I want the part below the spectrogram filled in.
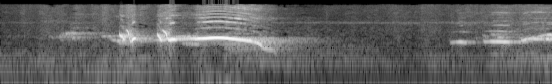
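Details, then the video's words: Wild black-naped oriole song for provoking rivals: two quick chirps lead into a long, smooth whistle that bends downward, then a pause and a softer rising whistle. "Suara Burung Kepodang liar Paling Ampuh Memanggil lawan"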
